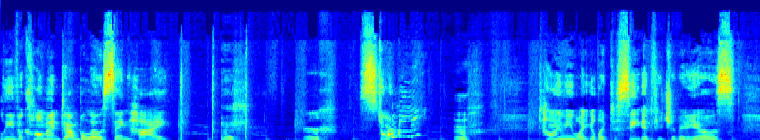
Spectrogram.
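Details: Woman with Tourette syndrome producing an involuntary vocal tic mid-sentence; vocal tic (Tourette syndrome).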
